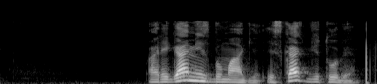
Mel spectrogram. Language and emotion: Russian, positive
